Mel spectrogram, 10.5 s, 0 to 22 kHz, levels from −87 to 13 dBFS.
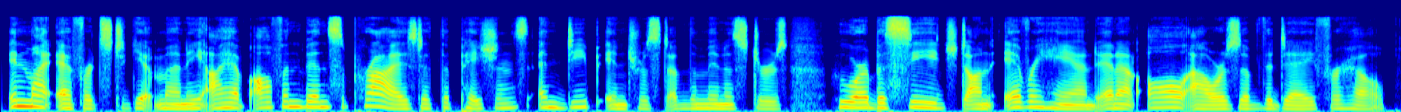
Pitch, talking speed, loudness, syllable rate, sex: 160 Hz, 200 wpm, -23 LUFS, 5.3 syllables/s, female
